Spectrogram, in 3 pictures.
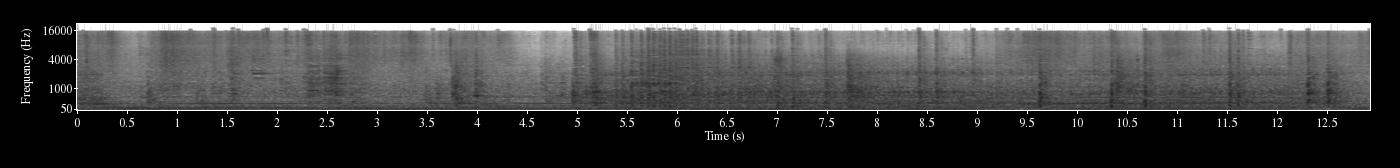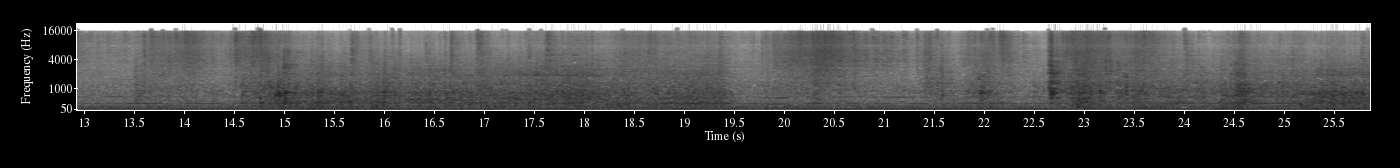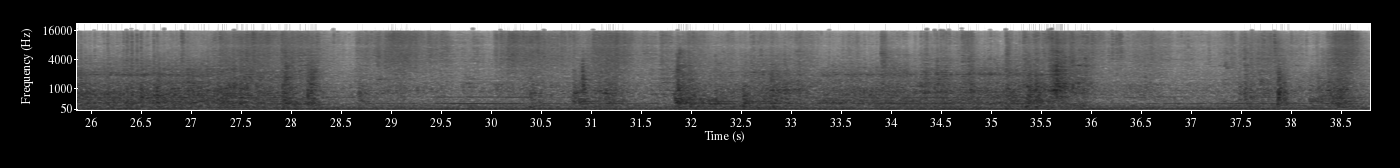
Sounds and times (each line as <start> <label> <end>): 0.0 excavator is sorting demolition waste 38.7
